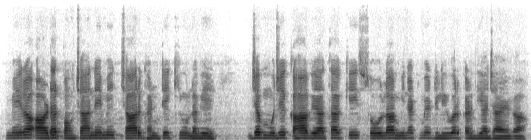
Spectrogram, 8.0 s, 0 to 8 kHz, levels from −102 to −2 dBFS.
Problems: none marked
